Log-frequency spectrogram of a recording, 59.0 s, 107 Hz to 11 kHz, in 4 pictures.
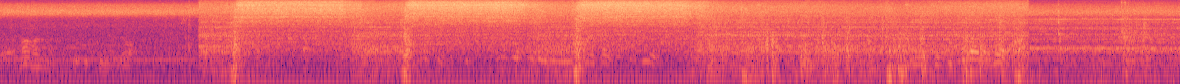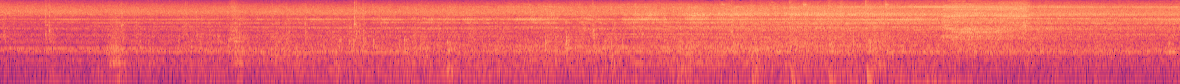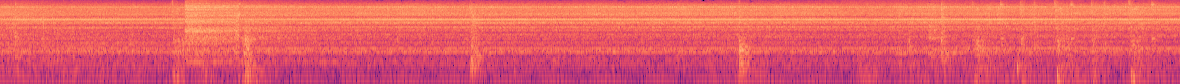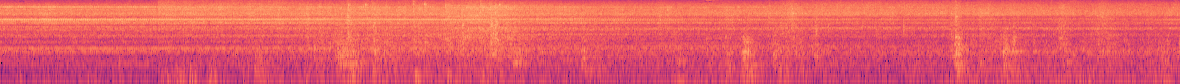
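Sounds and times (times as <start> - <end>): steam locomotive venting steam: 2.4 - 59.0.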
